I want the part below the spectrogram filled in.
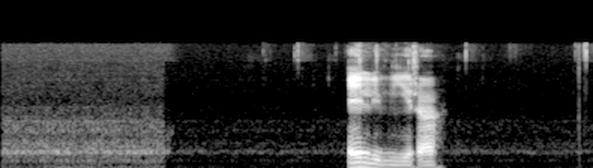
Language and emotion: Russian, neutral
